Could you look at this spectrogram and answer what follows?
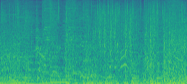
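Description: Rapid gunfire from an opposing player in the hero shooter Marvel Rivals, dense and continuous amid crashing impacts and game effects, with voices talking over the action.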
